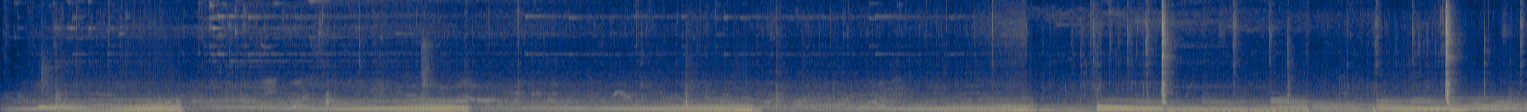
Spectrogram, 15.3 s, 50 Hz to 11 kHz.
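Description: Mellow music played back on an M1 MacBook Pro 13-inch's built-in speakers as a speaker test: held chords that change about every three seconds, with a brief drop-out a little after ten seconds in.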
